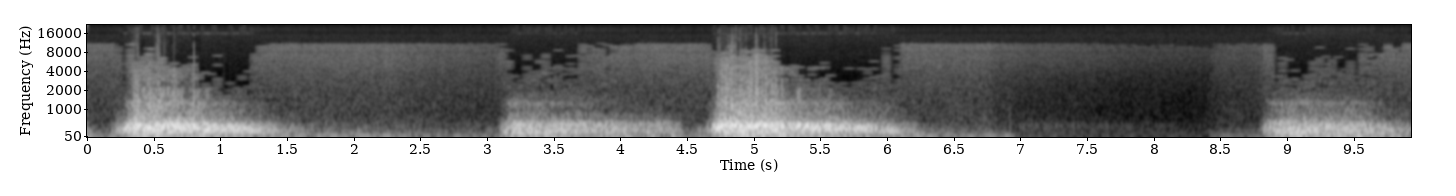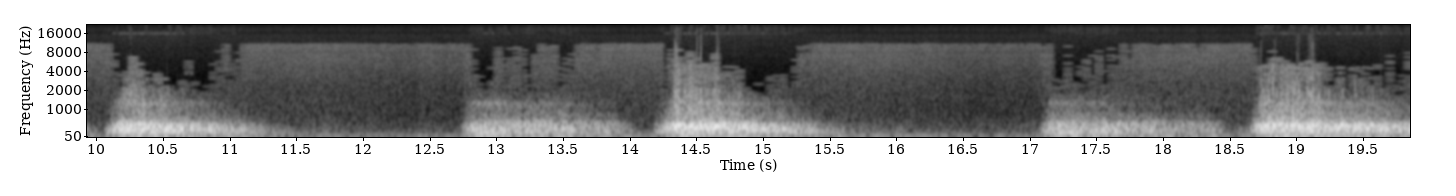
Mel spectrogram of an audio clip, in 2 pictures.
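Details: Normal breath sounds.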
